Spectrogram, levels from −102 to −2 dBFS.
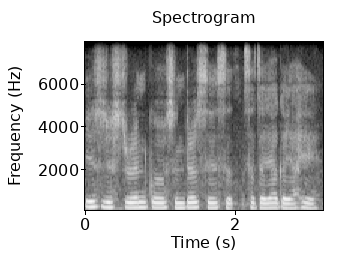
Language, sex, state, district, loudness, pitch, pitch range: Hindi, female, Arunachal Pradesh, Papum Pare, -14 LUFS, 225 Hz, 215-235 Hz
